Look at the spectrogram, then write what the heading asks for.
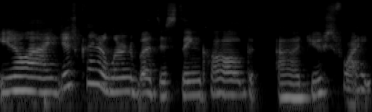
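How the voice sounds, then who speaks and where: In a plain, everyday voice, a woman with a fairly high pitch and an American accent talks at a moderate pace with lively intonation. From St. Louis, Missouri. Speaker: comedian and actor. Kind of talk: casual chat. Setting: studio.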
